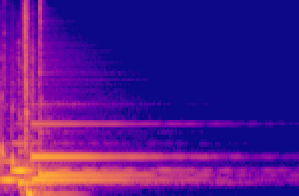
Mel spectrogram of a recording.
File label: success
